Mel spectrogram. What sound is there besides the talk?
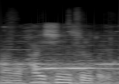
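ambulance siren outside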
